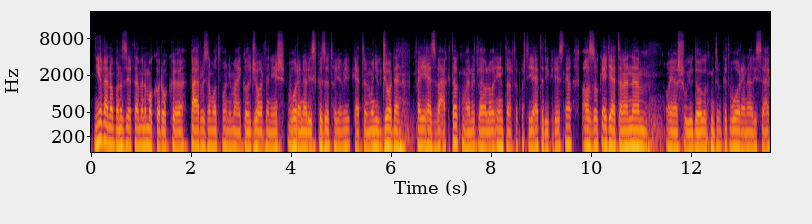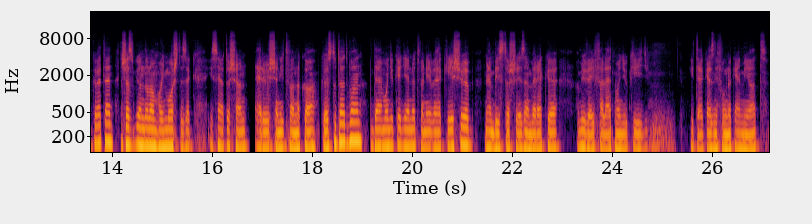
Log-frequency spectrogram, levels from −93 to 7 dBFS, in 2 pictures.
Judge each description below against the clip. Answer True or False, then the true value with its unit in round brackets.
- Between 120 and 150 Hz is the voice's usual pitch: True (125 Hz)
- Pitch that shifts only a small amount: True (1.7 semitones)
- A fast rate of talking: True (160 wpm)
